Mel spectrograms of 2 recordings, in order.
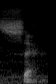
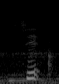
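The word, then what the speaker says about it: せ: You pronounce it as Se. Se.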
